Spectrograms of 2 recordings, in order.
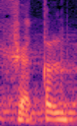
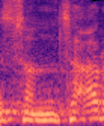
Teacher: एक तालव्य श आता है और एक दंती स, दांत से बोलने वाला स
